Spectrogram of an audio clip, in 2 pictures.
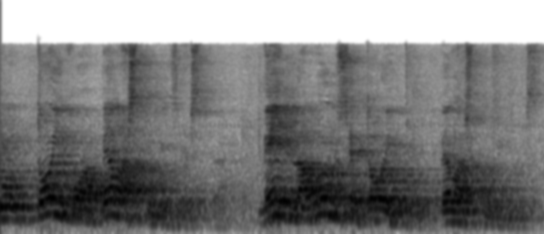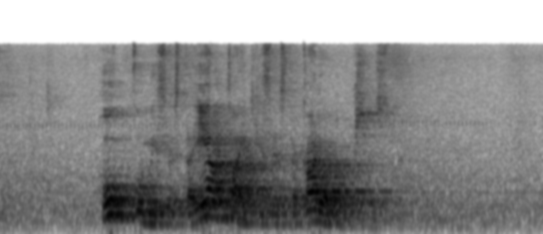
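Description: An elderly man speaks slowly and earnestly into a microphone in a room with slight echo.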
